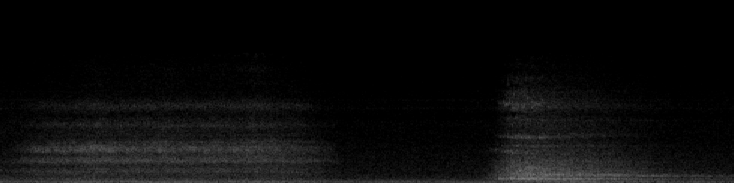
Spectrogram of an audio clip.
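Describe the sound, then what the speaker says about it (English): A single deep breath drawn in and let out during a calm relaxation exercise, standing alone after a faint steady background hum, with a strong airy exhale near the end. "This is actually important, so take a deep breath."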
